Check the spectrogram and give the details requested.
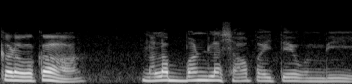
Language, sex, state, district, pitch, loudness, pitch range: Telugu, male, Andhra Pradesh, Sri Satya Sai, 170 Hz, -16 LUFS, 155-190 Hz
